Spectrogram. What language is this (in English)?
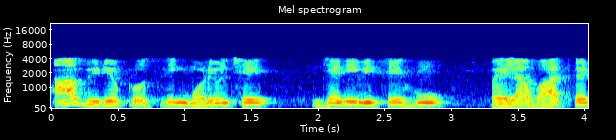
Gujarati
